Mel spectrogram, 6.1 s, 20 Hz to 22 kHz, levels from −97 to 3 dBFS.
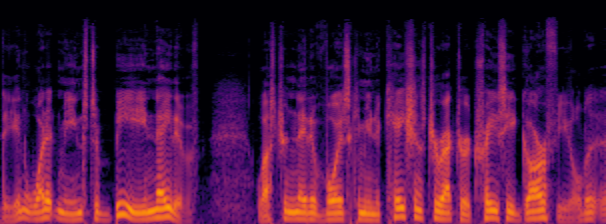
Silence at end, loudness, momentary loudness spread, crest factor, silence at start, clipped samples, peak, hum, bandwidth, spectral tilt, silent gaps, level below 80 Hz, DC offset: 0 s; -27 LUFS; 9 LU; 16 dB; 0 s; under 0.1%; -10 dBFS; none; 14 kHz; -6.5 dB/octave; none; -58 dBFS; under 0.1%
